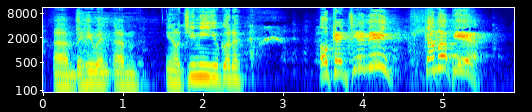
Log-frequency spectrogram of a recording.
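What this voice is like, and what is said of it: Put-on Mexican accent. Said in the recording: “please forgive the accent, but I kind of have to do it like this. Sorry, everyone, if there's any Mexicans here.”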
